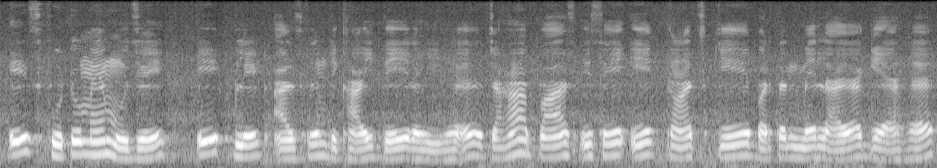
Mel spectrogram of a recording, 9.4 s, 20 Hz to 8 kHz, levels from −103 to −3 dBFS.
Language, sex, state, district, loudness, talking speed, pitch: Hindi, male, Madhya Pradesh, Katni, -12 LUFS, 140 wpm, 165 Hz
